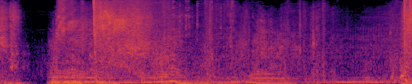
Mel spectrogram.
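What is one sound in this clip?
A lightsaber hums and swings.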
